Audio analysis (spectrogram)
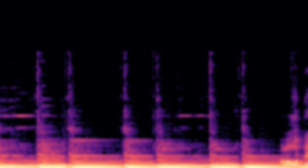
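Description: An electric guitar plays a blues shuffle in A with all down picks on two strings, a steady swung rocking chord pattern repeating clearly and close, with no talking.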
